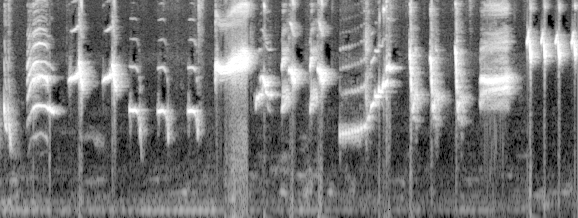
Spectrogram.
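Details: Asian pied starling, a lively singing bird, in full varied song: rapid chattering series of whistles, squeaks and harsh rasping notes, some repeated in quick triplets, high and shrill throughout.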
